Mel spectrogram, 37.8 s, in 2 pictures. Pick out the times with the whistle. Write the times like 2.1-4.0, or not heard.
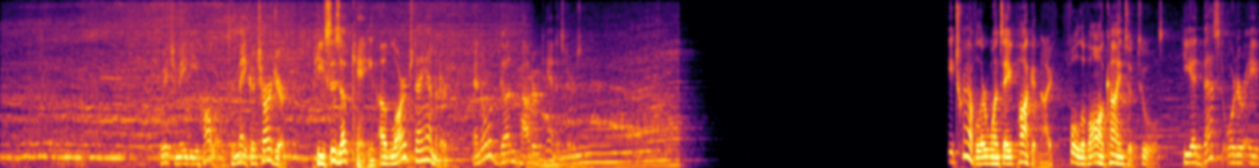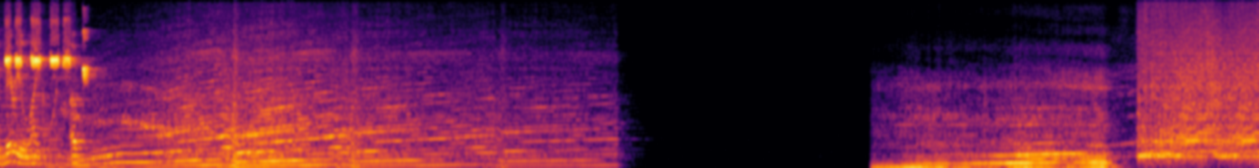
18.9-20.2.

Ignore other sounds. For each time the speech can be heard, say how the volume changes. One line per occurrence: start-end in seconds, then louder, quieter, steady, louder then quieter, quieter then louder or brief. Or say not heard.
1.8-8.8 louder then quieter
14.2-20.1 quieter.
